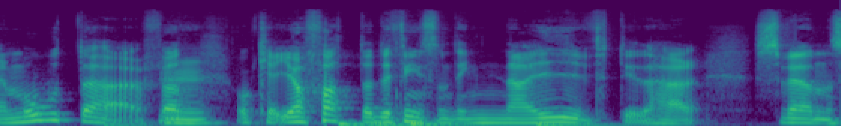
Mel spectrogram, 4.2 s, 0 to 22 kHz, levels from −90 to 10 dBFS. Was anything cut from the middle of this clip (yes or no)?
no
